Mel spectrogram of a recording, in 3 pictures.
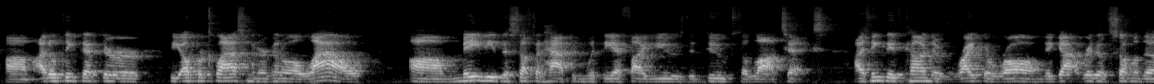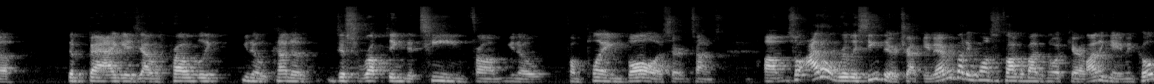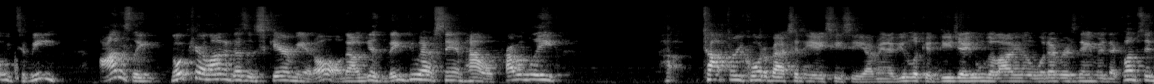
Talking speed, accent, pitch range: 210 wpm, American, 145-180 Hz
